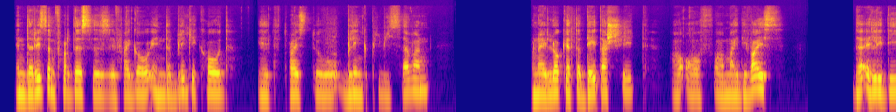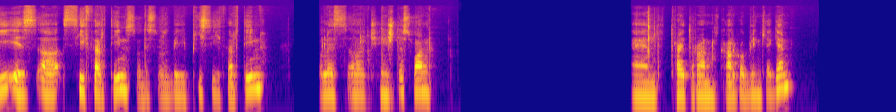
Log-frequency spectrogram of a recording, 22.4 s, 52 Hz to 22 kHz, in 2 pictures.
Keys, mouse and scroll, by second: 1.7 double click, 3.1 click, 3.2 click, 3.7 click, 3.8 click, 15.3-18.3 typing.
